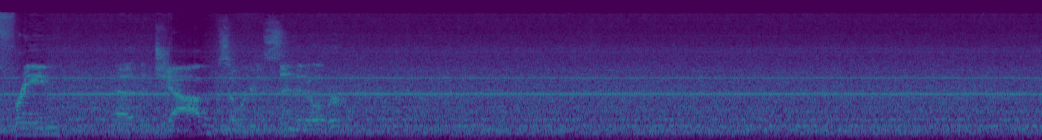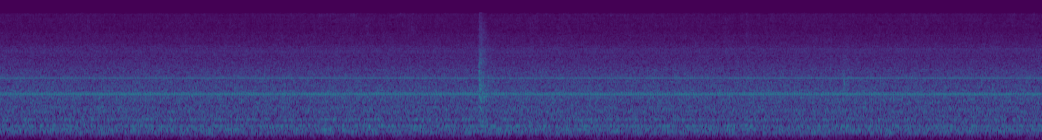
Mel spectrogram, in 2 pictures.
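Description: A machine hums steadily with a high whine.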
